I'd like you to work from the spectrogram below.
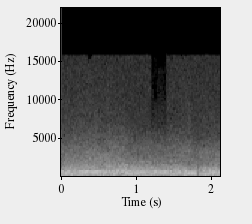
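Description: A McLaren race car's engine roars during a motor race, a loud, steady droning whine that holds a nearly constant pitch for the whole stretch.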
